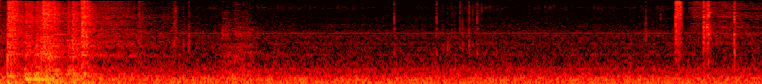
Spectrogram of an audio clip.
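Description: A can clunks down inside a vending machine.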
